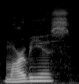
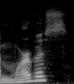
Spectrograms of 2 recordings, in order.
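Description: First: Morbius in three syllables, MOR-bee-us, questioning; unsure pronunciation. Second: Morbus in two syllables, MOR-bus, questioning; unsure pronunciation. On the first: Unsure moviegoer trying the title as Morbius, questioning. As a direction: try out "Morbius?" with an ee before us. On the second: Unsure moviegoer trying the title as Morbus, questioning. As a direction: try out "Morbus?" without an i. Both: Shown as a demonstration. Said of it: "don't even know how to pronounce that".

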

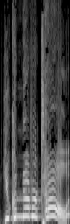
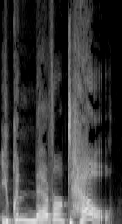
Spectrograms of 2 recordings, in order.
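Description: First: "never" hit hard and high to drive the point home; emphatic never. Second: "never" lifted a little higher; first "You can never tell", a mild lift on "never"; stress on never. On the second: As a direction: lean lightly on "never". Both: Shown as a demonstration.

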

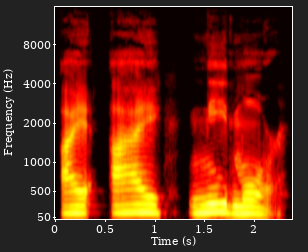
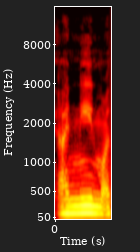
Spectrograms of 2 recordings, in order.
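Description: First: Slow, stretched demand, leaning on need; drawn-out craving. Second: Said in the usual way. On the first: Retold or imitated. Preacher voicing Satan's greed to the congregation, slow and drawn out. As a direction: draw out I need more slowly, leaning hard on need. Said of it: "That's what the devil was saying". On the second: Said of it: "That's actually what Satan was saying".

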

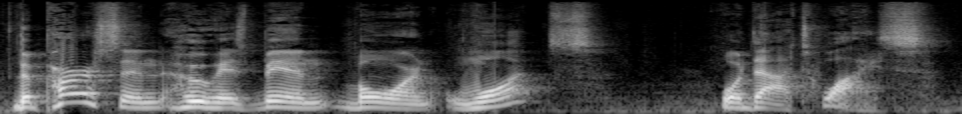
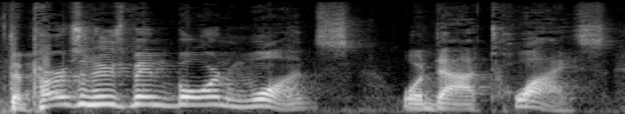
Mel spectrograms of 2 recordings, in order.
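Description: First: Slow, weighing "once" and "twice"; slow deliberate saying. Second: Higher, quicker restatement of the saying; repeated saying. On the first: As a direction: let each word land slowly. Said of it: "It's been said like this". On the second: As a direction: restate it with urging. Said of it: "Think about it". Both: Shown as a demonstration.

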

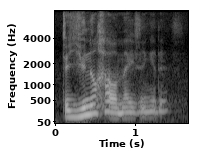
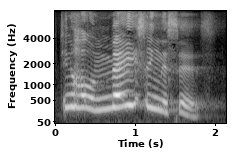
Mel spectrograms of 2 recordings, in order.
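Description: First: Very soft, hushed asking; whispered question. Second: High, loud cry of wonder; screaming out. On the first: Spirit speaking into the preacher's heart, hushed. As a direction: ask it gently, almost whispering. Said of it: "the Spirit whispered in my heart". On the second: Preacher to the crowd around the tree, crying out. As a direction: proclaim it at full voice, exultant. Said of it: "wanted to scream out". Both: Retold or imitated.

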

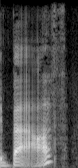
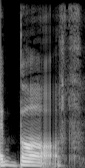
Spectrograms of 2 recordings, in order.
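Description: First: "Bath" with a flat a like "cat"; own Bath. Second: "Bath" with a long broad a, like "bahth"; British Bath. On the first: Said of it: "I would say Bath". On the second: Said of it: "So we have to say Bath". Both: Shown as a demonstration.

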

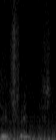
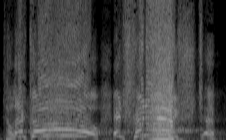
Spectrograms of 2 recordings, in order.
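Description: First: Soft whispered repeat. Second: Slow, drawn-out shout, much higher and louder; triumphant shout. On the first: Preacher quietly repeating the victory cry, whispered. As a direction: let it fall to a whisper. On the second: Jesus on the cross shouting in triumph, slow and loud. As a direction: cry it out across the church. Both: Acted.

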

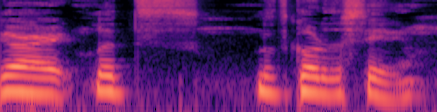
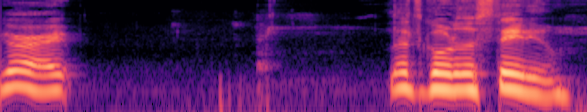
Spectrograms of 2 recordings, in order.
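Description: First: The same words, muttered much softer; a low-key mumble to yourself; quiet retelling. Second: Said in the usual way. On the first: Retold or imitated. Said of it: "where I'm like". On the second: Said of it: "and I'm like".

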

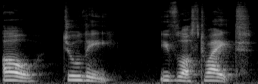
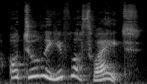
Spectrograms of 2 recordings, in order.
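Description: First: Slow, automated robotic delivery. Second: High, chirpy sing-song; chirpy colleague. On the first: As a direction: say it like a programmed machine. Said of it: "like it's automated, like it's a robotic response". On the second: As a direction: chirp it brightly. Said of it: "she would comment on my weight". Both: Retold or imitated.

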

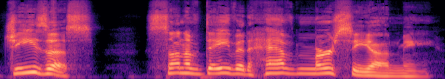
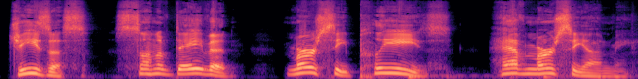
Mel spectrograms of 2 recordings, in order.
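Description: First: Higher, drawn-out cry for mercy, little added volume; restrained shout of a desperate beggar, ending slowly; insistent pleading shout. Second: Restrained yell, choked plea to a passing healer; pleading yell. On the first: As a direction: call out high, slowing on the final plea. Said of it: "he shouted even louder". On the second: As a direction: call out desperately, pitched well above narration. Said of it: "began yelling after the crowd". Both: Acted.

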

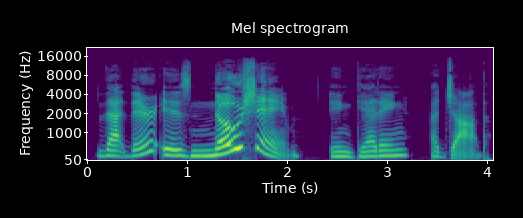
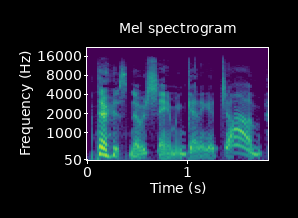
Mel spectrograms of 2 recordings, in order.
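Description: First: Slow, weighted "that there is no shame in getting a job"; emphatic. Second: Said in the usual way. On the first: Shown as a demonstration. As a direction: lean on "no shame" and take it slowly. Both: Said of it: "I want to emphasize".

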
